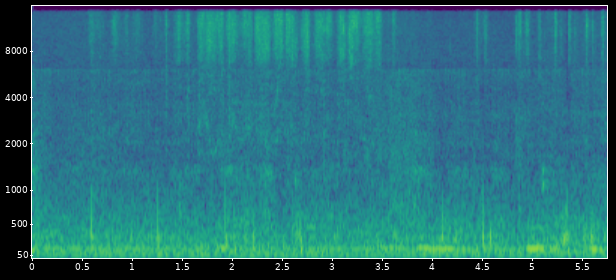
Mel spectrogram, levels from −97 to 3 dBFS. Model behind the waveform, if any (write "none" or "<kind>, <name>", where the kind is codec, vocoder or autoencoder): none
